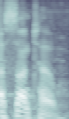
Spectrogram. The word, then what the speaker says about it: Assunto: Assunto. How do you guys pronounce it? Assunto.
